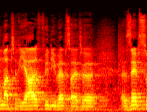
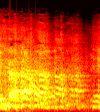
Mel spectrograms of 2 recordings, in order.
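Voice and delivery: high loud burst of laughter; 9 semitones higher, 9 dB louder than usual. Real, not acted. Laughing at beach towel joke.

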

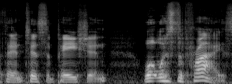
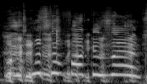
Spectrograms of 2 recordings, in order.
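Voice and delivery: high, laughing outburst; laughing disbelief. Real, not acted. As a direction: squeal it through laughter.

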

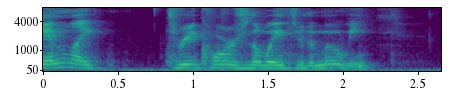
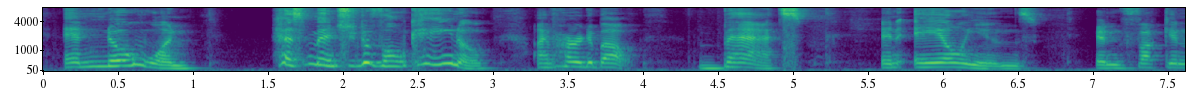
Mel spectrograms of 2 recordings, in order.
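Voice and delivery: exasperated rant; 8 semitones higher, 4 dB louder than usual. Real, not acted. Exasperated rant about the volcano.

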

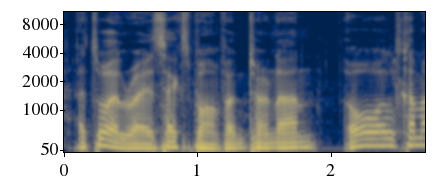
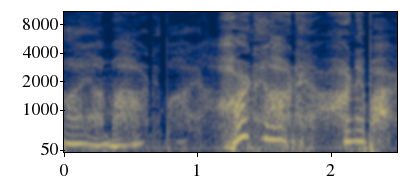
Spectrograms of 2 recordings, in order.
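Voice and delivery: high, eerie whisper; a creepy inner whisper chanting; brain whispering; 12 semitones higher, 6 dB quieter than usual. Pretend. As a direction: whisper it like a voice in your head. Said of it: "It's my brain says to me".

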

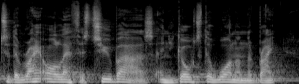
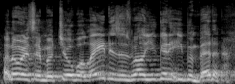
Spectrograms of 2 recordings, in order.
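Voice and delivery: laughing excitedly; 9 semitones higher, 4 dB louder than usual. Real, not acted. Giddy laughing rant about toilets.

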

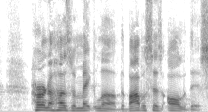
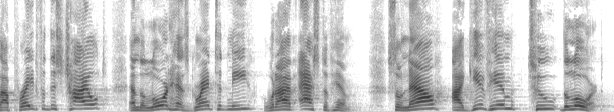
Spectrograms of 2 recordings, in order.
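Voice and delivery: loud, higher, declaimed scripture reading; scripture preaching; 6 semitones higher, 11 dB louder than usual. Real, not acted. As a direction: proclaim the verse forcefully, leaning on key words.

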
